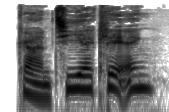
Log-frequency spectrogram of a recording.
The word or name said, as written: garantierklæring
